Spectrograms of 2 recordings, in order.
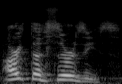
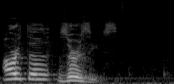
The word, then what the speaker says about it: Artaxerxes: They say it Artaxerxes. Oh, yeah, you saw this probably. It's a well-known thing. Even in the book of Nehemiah, we have his real name, Artaxerxes. That's how it's said in Hebrew, a transliterated Hebrew version of what the Persians called him, Artaxerxes. So it's Artaxerxes.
